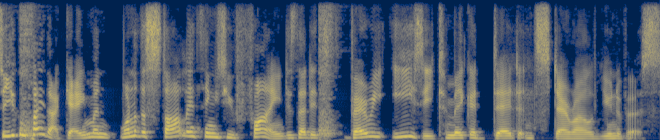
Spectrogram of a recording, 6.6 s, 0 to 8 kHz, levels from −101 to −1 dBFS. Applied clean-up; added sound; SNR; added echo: classical method spectral subtraction.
